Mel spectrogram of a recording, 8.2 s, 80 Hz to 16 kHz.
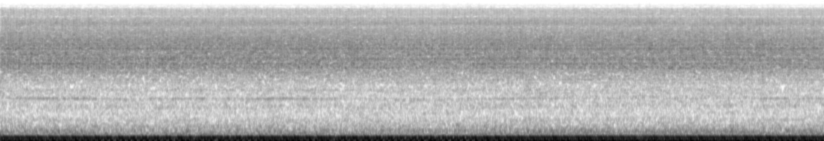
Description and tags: Loopable clip featuring a Mercedes-Benz 190E-16V at approximately 500RPM at ZERO engine load (ie neutral). Mic'd with an Audix D6 one foot behind the exhaust outlet.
